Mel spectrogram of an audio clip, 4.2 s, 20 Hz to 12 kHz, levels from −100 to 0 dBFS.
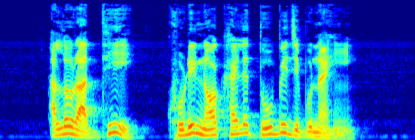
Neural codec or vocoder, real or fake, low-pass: none; real; 10.8 kHz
